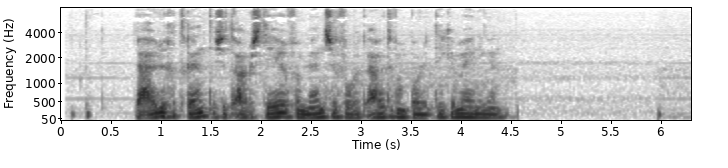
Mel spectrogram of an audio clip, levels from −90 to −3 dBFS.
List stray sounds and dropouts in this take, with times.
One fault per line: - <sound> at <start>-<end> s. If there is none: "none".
none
